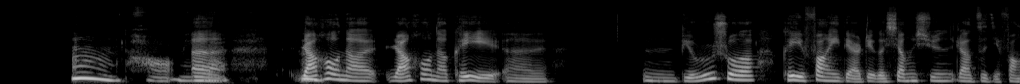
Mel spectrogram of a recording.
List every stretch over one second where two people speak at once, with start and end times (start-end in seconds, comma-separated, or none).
none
